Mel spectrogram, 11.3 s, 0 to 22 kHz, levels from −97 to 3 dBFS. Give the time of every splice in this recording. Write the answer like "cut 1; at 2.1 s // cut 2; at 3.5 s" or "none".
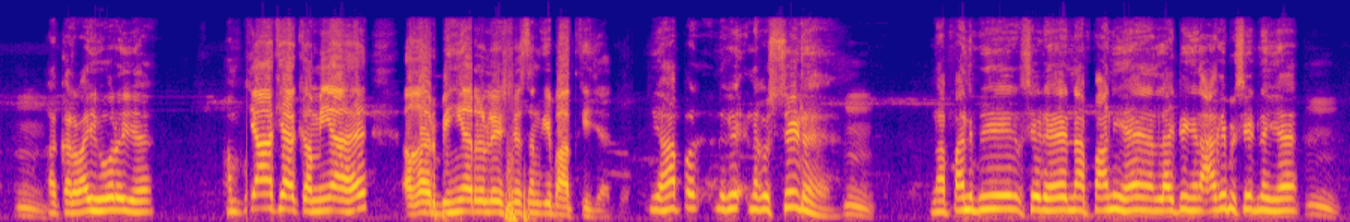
cut 1; at 2.0 s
